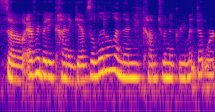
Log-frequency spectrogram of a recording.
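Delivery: ordinary delivery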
